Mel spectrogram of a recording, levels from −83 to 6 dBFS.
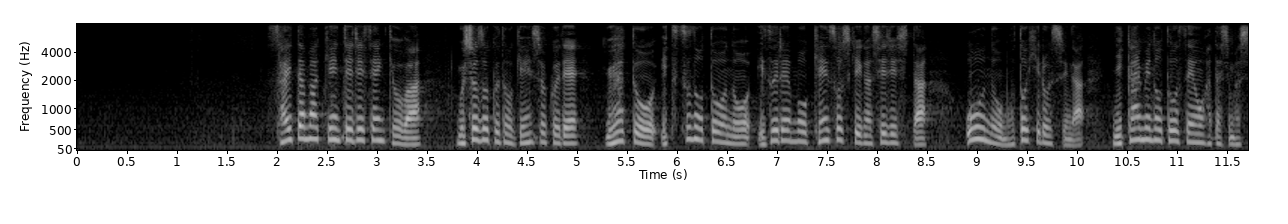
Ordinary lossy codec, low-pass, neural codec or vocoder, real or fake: none; none; none; real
